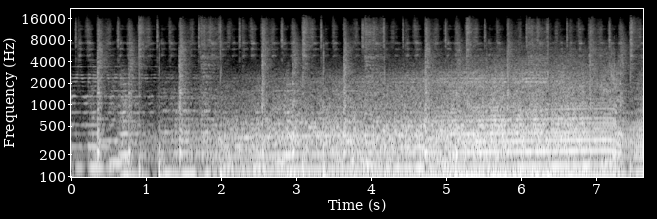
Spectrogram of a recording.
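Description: Motorcycle engines start up and rev loudly, their growling pitch climbing as the bikes pull away together in one continuous, roaring rumble.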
